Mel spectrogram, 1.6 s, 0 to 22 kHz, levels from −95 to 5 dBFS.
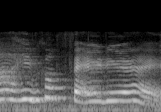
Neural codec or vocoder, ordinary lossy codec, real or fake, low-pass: none; none; real; none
